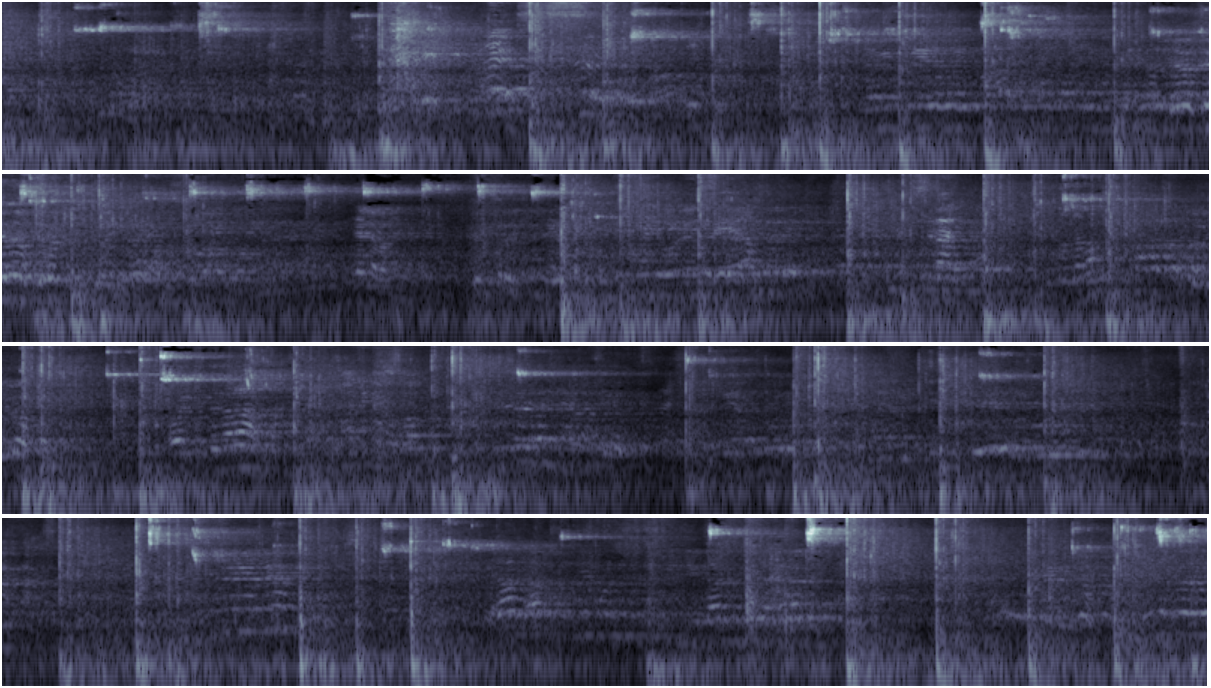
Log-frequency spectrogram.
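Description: Basketball bouncing on a hardwood gym floor during a pickup game, a series of sharp, irregular knocks, with players' voices calling out in a large, echoing gym.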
